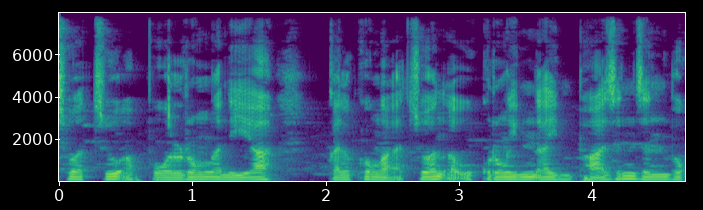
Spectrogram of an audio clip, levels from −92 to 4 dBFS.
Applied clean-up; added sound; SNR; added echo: classical method log-MMSE.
